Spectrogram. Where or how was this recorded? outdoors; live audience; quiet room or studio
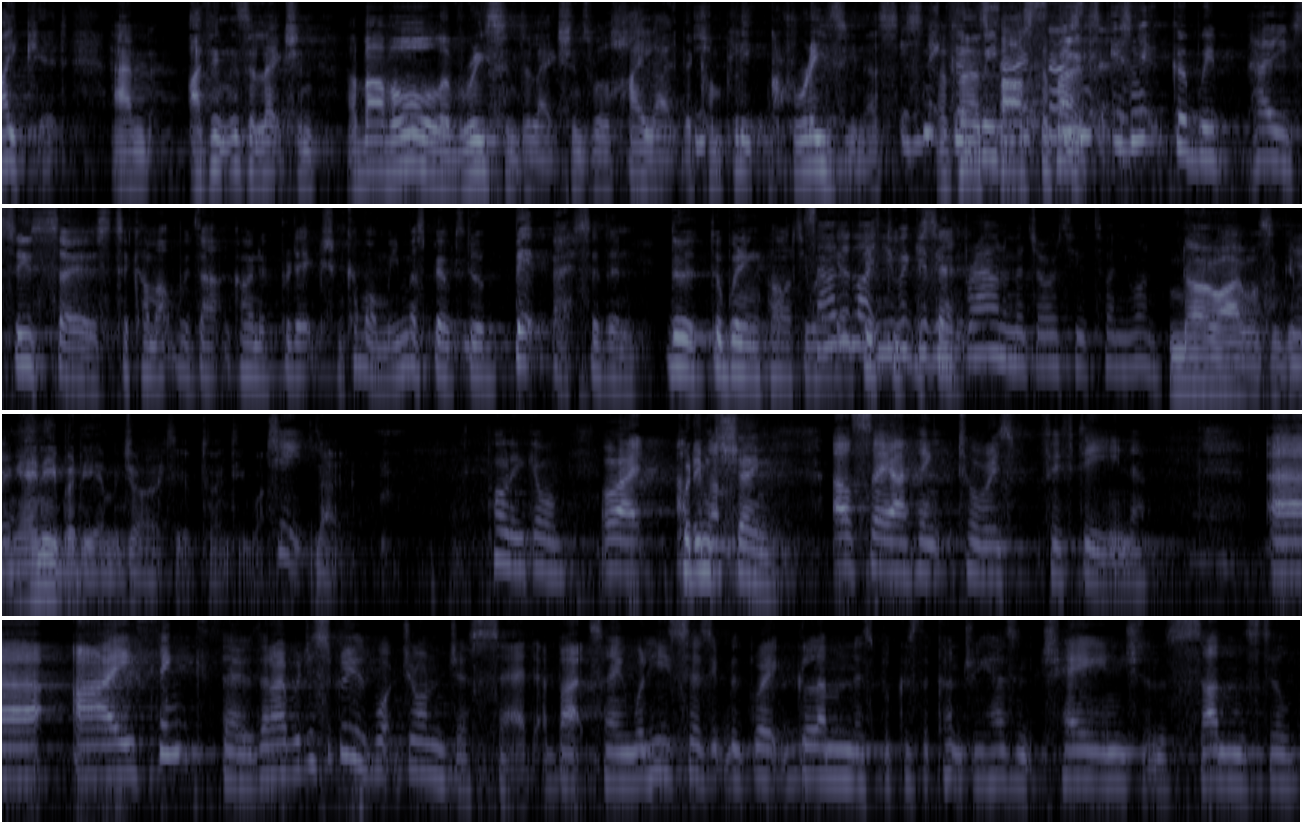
live audience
